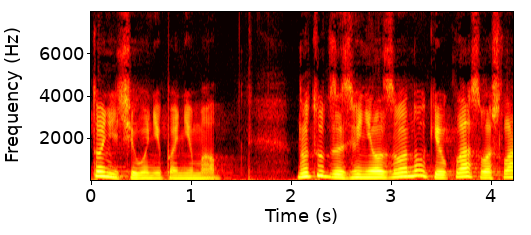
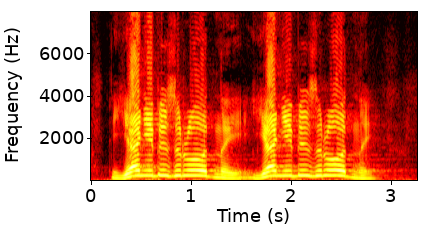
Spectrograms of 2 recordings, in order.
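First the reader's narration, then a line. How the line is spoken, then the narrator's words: Joyful loud shout. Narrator (Russian): радостно и громко закричал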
